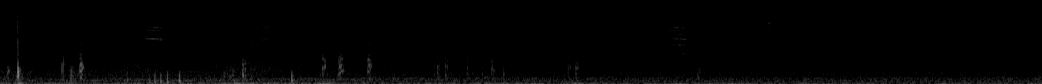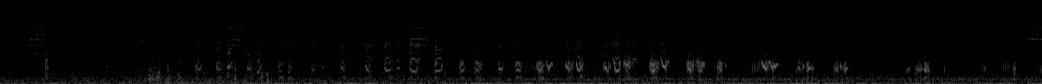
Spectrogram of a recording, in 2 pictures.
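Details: Guinea pig Chip, recovering and feeling much better, makes scattered soft clucks, then a denser run of quick repeated clucking pulses toward the end, with low steady room hum underneath.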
